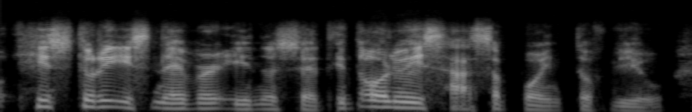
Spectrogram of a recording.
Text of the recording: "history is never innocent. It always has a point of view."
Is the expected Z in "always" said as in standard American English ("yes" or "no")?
no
